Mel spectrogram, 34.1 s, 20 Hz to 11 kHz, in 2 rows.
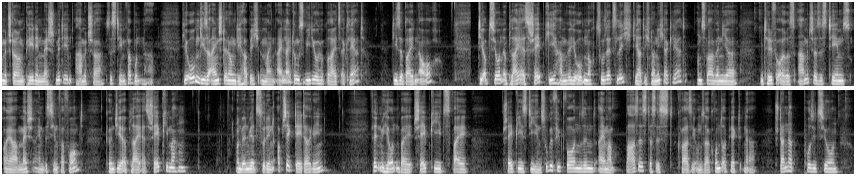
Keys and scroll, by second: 14.6 r, 30.2 Tab.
